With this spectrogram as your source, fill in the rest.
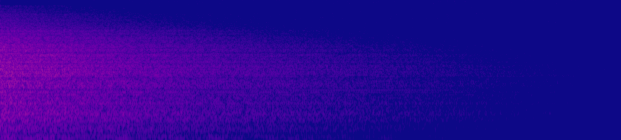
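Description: Tribal guarachero dance music from a DJ mix plays through studio monitors and fades out.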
